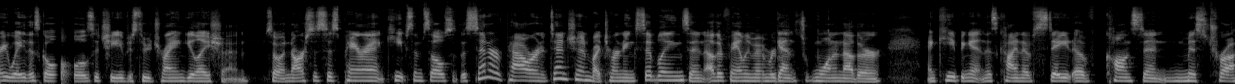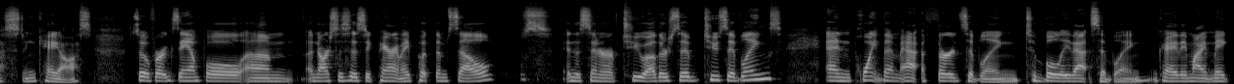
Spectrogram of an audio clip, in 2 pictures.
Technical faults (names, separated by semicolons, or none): call audio freeze; jitter buffer speed-up; short stall from a late packet; skip ahead; jitter buffer slow-down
